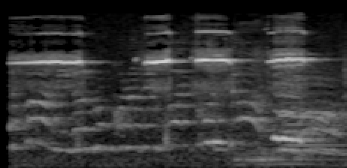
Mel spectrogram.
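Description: A Basset Hound cries in high, drawn-out whines, four tonal bursts wavering slightly in pitch.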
